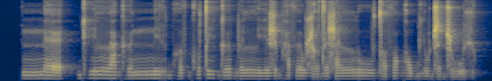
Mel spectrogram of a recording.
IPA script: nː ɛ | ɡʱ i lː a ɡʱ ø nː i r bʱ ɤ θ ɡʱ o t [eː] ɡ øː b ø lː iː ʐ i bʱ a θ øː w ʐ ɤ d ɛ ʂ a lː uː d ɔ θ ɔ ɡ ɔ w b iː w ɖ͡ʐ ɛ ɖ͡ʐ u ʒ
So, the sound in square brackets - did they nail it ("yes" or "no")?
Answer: no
